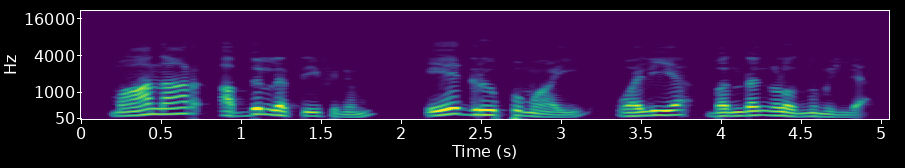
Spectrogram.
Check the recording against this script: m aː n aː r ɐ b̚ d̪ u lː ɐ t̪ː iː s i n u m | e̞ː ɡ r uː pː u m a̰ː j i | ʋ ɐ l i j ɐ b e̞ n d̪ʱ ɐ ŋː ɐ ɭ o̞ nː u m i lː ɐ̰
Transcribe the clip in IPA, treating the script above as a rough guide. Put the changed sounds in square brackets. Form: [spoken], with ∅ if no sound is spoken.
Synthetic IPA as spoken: m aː n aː r ɐ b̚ d̪ u lː ɐ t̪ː iː [f] i n u m | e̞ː ɡ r uː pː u m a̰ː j i | ʋ ɐ l i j ɐ b e̞ n d̪ʱ ɐ ŋː ɐ ɭ o̞ nː u m i lː ɐ̰

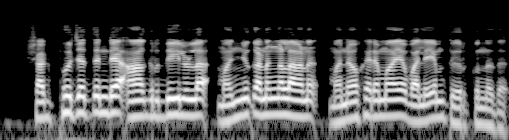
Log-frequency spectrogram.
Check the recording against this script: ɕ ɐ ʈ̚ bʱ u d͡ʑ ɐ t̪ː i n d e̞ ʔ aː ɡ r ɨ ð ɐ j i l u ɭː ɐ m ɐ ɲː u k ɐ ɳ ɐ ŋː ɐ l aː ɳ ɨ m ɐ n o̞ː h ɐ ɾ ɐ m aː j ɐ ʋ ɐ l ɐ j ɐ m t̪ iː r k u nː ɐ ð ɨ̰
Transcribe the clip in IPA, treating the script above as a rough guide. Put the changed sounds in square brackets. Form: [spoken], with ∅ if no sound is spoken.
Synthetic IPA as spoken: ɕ ɐ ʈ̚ bʱ u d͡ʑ ɐ t̪ː i n d e̞ ʔ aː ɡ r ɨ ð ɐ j i l u ɭː ɐ m ɐ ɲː u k ɐ ɳ ɐ ŋː ɐ [ɭ] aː ɳ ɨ m ɐ n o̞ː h ɐ ɾ ɐ m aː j ɐ ʋ ɐ l ɐ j ɐ m t̪ iː r k u nː ɐ ð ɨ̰

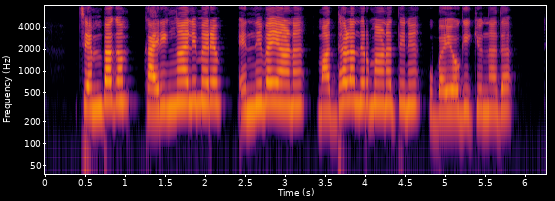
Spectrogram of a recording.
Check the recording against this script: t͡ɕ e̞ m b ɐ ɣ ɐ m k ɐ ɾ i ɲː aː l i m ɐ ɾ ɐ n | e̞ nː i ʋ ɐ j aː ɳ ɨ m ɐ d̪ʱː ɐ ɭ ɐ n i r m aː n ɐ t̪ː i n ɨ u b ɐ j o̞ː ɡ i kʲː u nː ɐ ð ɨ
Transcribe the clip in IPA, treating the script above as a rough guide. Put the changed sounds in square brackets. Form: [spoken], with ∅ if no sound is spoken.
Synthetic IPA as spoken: t͡ɕ e̞ m b ɐ ɣ ɐ m k ɐ ɾ i [ŋː] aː l i m ɐ ɾ ɐ [m] | e̞ nː i ʋ ɐ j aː ɳ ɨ m ɐ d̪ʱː ɐ ɭ ɐ n i r m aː [ɳ] ɐ t̪ː i n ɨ u b ɐ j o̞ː ɡ i kʲː u nː ɐ ð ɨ

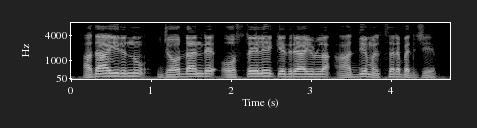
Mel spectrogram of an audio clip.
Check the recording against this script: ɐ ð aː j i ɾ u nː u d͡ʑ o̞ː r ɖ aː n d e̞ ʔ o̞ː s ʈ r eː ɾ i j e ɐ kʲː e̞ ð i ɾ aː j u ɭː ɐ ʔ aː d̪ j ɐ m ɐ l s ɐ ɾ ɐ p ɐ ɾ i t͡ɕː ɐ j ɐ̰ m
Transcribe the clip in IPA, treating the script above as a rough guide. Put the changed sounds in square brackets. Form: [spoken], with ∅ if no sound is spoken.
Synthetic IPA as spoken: ɐ ð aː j i ɾ u nː u d͡ʑ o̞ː r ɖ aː n d e̞ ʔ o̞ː s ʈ r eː [l] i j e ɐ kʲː e̞ ð i ɾ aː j u ɭː ɐ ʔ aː d̪ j ɐ m ɐ l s ɐ ɾ ɐ p ɐ ɾ i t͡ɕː ɐ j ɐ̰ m

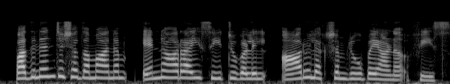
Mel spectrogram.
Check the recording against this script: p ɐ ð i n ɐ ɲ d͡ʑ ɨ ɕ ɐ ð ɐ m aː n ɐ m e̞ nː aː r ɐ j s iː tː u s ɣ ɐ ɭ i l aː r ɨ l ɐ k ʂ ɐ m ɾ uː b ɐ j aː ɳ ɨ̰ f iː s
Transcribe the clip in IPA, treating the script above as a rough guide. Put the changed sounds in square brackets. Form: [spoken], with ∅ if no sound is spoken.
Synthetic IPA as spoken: p ɐ ð i n ɐ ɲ d͡ʑ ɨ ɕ ɐ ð ɐ m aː n ɐ m e̞ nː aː r ɐ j s iː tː u [∅] ɣ ɐ ɭ i l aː r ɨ l ɐ k ʂ ɐ m ɾ uː b ɐ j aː ɳ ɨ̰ f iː s

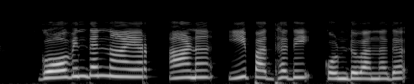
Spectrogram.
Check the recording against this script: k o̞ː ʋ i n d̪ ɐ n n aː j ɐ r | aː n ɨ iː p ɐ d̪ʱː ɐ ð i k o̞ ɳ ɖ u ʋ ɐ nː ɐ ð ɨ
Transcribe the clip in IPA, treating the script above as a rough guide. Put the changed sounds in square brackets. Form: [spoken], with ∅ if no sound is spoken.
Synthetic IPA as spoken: [ɡ] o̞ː ʋ i n d̪ ɐ n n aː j ɐ r | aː [ɳ] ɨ iː p ɐ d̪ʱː ɐ ð i k o̞ ɳ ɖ u ʋ ɐ nː ɐ ð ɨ

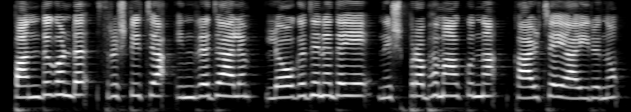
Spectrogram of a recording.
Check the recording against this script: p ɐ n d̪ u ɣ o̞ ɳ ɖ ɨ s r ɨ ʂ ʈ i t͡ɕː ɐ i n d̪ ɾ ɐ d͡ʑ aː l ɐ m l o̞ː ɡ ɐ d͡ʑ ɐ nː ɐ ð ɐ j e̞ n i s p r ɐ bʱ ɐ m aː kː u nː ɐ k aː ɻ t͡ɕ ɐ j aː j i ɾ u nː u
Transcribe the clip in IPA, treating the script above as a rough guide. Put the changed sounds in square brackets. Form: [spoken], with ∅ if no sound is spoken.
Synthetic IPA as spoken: p ɐ n d̪ u ɣ o̞ ɳ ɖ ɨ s r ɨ ʂ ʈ i t͡ɕː ɐ i n d̪ ɾ ɐ d͡ʑ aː l ɐ m l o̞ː ɡ ɐ d͡ʑ ɐ [n] ɐ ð ɐ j e̞ n i [ʂ] p r ɐ bʱ ɐ m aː kː u nː ɐ k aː ɻ t͡ɕ ɐ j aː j i ɾ u nː u

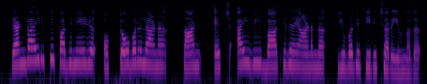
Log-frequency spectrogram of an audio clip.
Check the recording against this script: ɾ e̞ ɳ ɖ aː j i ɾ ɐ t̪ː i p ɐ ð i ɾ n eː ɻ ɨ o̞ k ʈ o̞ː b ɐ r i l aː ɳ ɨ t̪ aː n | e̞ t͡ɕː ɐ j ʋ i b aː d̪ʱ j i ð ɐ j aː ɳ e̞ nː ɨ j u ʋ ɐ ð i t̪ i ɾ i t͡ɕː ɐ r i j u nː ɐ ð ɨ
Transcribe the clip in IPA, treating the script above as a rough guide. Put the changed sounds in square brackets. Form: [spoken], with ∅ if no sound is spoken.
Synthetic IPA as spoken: ɾ e̞ ɳ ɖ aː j i ɾ ɐ t̪ː i p ɐ ð i [∅] n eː ɻ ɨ o̞ k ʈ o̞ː b ɐ r i l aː ɳ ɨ t̪ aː n | e̞ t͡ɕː ɐ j ʋ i b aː d̪ʱ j i ð ɐ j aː ɳ e̞ nː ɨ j u ʋ ɐ ð i t̪ i ɾ i t͡ɕː ɐ r i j u nː ɐ ð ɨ

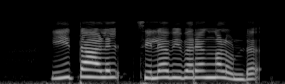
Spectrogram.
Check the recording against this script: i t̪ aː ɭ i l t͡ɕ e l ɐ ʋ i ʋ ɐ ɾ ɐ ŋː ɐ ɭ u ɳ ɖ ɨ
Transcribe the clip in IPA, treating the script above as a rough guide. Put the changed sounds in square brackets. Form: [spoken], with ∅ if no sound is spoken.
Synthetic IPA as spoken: [iː] t̪ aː ɭ i l t͡ɕ [i] l ɐ ʋ i ʋ ɐ ɾ ɐ ŋː ɐ ɭ u ɳ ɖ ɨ

